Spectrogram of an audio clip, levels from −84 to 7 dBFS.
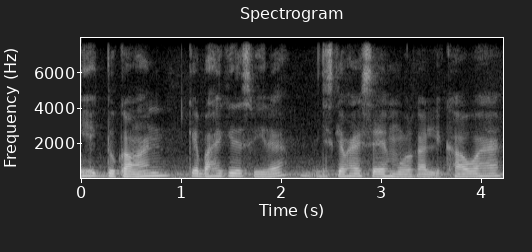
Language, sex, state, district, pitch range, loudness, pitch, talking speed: Hindi, male, Delhi, New Delhi, 130-150 Hz, -20 LUFS, 140 Hz, 240 wpm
